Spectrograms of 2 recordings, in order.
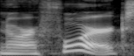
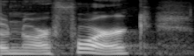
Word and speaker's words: Norfolk: So they wrote Norfolk, and the people back east thought, they must mean Norfolk, like Norfolk, Virginia, changed the name. Well, people still continued to pronounce it Norfolk. So my parents are from there. So I grew up only knowing it by sound, so Norfolk.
